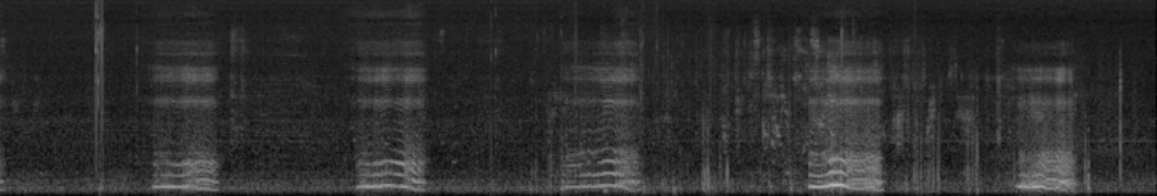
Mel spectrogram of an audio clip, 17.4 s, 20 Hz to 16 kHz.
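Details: Adult man snoring loudly during sleep, loud enough to wake the person recording again: five loud buzzing snores on each in-breath, about 19 breaths a minute, quiet pauses between; snoring.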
